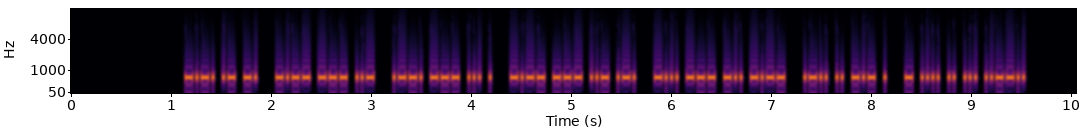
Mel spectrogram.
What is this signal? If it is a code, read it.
Morse code, heard as a keyed tone, about 46 wpm, 700 Hz. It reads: CAN YOU POSE YOUR BODY LIKE THIS?
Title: Sentences from Top 1000 Words - Review Part 2 - 45wpm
